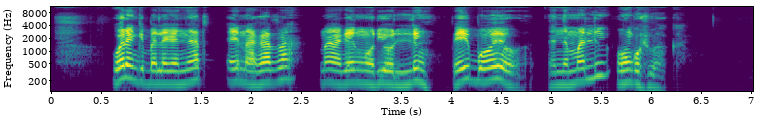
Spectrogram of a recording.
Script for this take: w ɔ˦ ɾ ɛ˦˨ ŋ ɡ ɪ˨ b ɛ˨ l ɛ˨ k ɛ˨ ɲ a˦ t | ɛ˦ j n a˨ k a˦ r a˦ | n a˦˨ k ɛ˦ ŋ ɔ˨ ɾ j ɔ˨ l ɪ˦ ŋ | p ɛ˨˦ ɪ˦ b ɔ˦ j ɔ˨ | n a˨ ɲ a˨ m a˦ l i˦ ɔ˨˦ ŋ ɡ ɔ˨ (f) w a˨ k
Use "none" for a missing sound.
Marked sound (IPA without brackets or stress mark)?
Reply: ʃ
